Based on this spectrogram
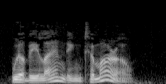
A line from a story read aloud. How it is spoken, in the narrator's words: said cheerfully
